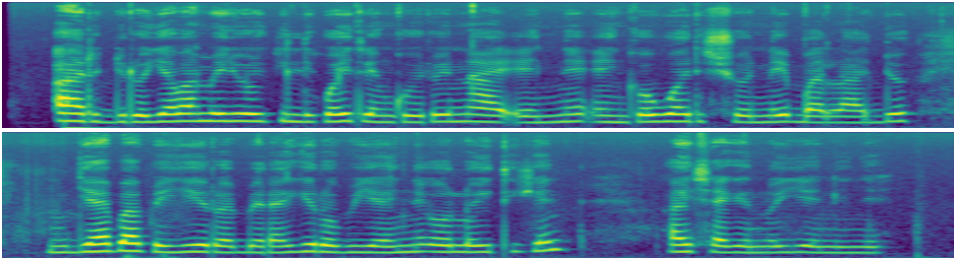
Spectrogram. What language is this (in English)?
Masai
